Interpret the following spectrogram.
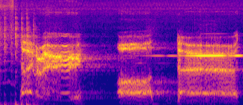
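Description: Metal vocalist shouting into a microphone through the PA in three bursts, about a second, half a second and a second long, after a fast drum fill at the start.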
